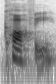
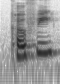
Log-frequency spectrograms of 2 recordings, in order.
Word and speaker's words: Ko-fi: It is pronounced coffee. We are changing the world one pronunciation at a time. It is coffee. It is not Kofi or Ko-Fi.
